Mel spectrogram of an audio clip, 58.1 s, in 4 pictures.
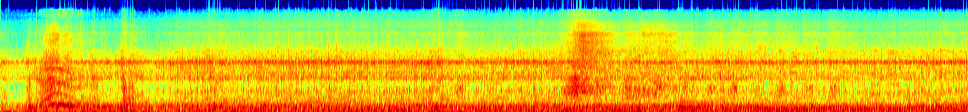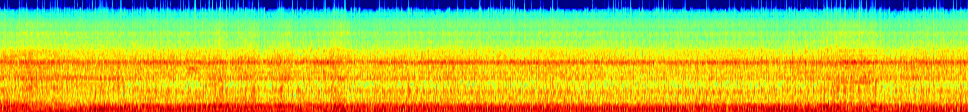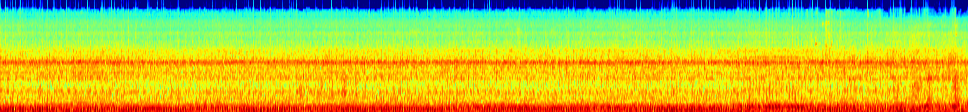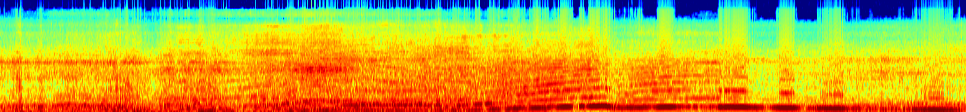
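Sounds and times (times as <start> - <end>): motorcycle engine idling: 0.0 - 8.4, 10.0 - 26.9, 27.6 - 45.9
other race bikes idling: 0.1 - 27.0, 27.6 - 45.9.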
